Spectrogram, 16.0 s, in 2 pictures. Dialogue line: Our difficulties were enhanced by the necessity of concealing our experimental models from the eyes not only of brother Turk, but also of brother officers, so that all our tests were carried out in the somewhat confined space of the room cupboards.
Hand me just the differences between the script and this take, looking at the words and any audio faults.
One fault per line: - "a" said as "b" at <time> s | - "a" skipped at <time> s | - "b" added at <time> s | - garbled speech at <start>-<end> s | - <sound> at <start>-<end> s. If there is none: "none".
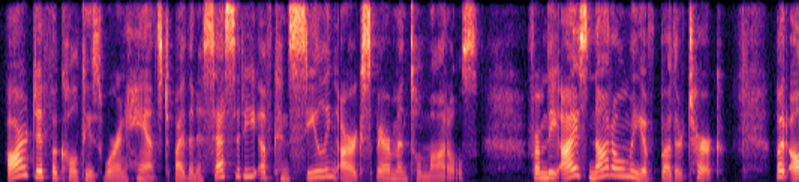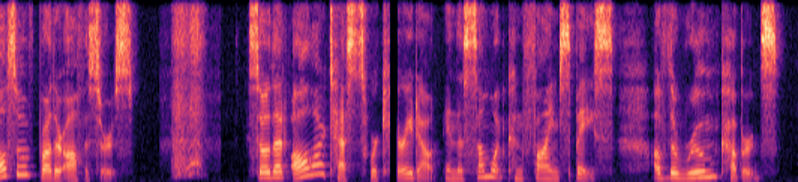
- sniff at 9.7-10.1 s
- dropout at 11.9-12.0 s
